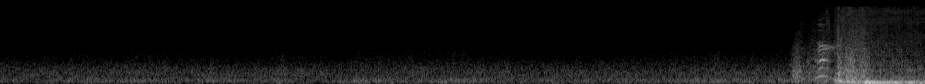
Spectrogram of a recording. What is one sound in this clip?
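Wind blows softly and steadily outdoors.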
